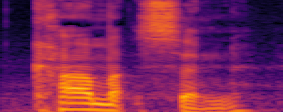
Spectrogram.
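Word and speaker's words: khamsin: Sometimes the name Qamism, let me make sure I'm saying that right. Qamsin, Qamsin, Qamsin, Qamsin is applied to them.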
